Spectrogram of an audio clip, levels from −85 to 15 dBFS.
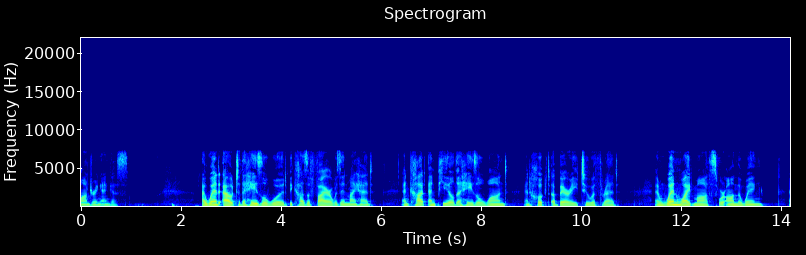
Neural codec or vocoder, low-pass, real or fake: none; 7.2 kHz; real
